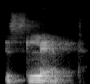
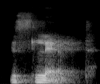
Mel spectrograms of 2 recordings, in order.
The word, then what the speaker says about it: slept: Entonces ahí ya vas a pronunciar la E como en español. Slept. Slept.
